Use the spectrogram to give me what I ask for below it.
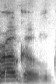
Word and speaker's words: Grogu: The child, Morgu, am I saying his name right? What'd you call him? Is it Morgu, right? – Mor- no, Grogu. Grogu. – Grogu with that hard M.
